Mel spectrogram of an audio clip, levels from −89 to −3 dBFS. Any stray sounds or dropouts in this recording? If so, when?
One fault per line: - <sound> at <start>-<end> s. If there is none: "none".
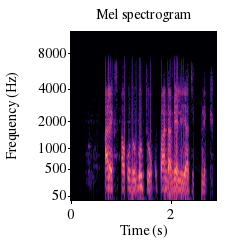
- dropout at 2.5-2.6 s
